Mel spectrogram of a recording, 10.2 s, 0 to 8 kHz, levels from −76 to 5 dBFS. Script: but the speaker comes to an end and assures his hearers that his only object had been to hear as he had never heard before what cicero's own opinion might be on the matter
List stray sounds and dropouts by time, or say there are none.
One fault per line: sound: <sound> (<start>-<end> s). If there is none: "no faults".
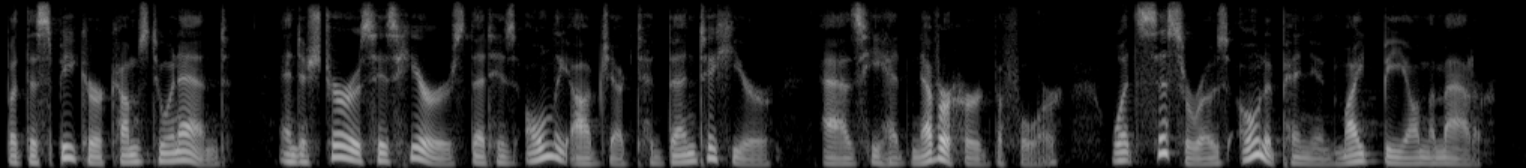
sound: dropout (2.1-2.2 s)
